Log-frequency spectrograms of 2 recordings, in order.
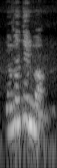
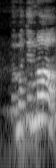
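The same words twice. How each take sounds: First: Said in the usual way. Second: Loud, insistent order; forceful command. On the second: Real, not acted. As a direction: order it sharply, raising your voice. Repeats order forcefully to the spirit. (malakas na pautos)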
